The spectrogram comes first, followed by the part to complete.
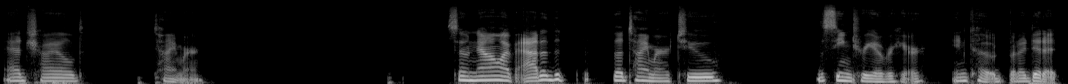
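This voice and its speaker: Woman, tutorial host, relaxed dark tone, dry recording, casual thinking aloud, playful, self-deprecating. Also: low voice, slow pace, pauses often, clear, resonant tone, no echo.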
